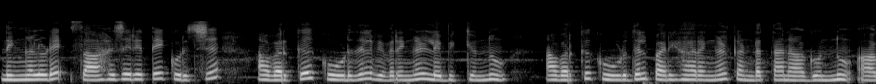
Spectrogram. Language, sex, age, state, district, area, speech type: Malayalam, female, 45-60, Kerala, Wayanad, rural, read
